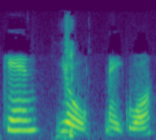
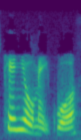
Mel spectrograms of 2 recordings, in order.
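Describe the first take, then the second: First: It is said slowly. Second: It is said at normal speed.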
